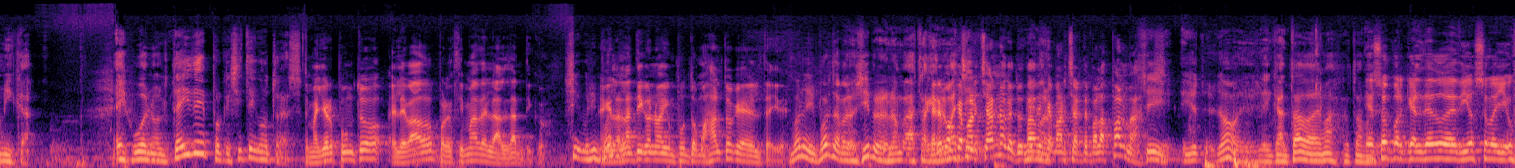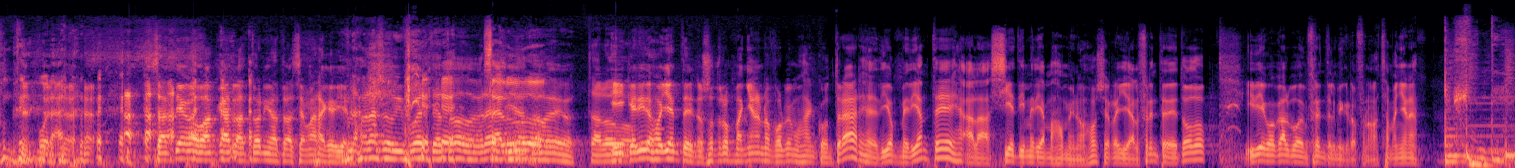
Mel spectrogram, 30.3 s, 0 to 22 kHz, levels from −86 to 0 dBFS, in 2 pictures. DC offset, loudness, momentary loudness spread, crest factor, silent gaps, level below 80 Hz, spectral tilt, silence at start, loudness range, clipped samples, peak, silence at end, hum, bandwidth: under 0.1%; -18 LUFS; 10 LU; 18 dB; none; -38 dBFS; -5 dB/octave; 0 s; 7 LU; under 0.1%; 0 dBFS; 0 s; none; 19 kHz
